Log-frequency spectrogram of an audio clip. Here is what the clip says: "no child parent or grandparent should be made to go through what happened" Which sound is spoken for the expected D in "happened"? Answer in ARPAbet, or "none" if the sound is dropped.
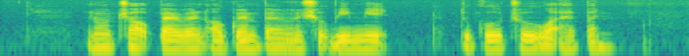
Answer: none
